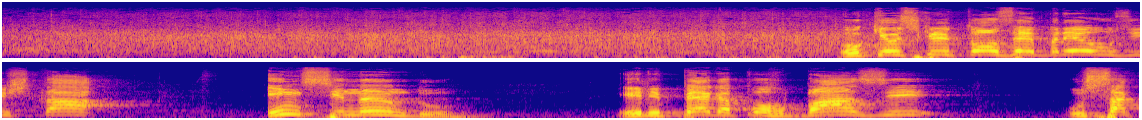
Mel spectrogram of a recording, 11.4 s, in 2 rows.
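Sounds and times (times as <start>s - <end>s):
crowd clapping: 0.0s - 6.3s
speech: 4.2s - 6.2s, 7.0s - 8.0s, 8.8s - 10.4s, 11.0s - 11.3s.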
